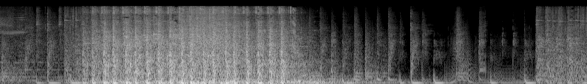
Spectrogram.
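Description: Rapid turret gunfire in the video game Aperture Desk Job, a loud sustained burst of automatic shots that fades into scattered, sparser bangs over the last few seconds.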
